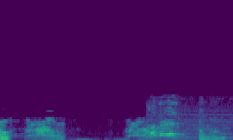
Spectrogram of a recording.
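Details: Domestic cat giving two steady, level meows, then louder, wavering, sliding calls over faint background music.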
